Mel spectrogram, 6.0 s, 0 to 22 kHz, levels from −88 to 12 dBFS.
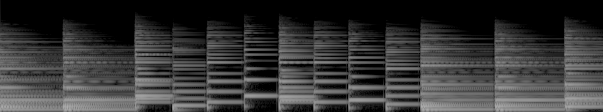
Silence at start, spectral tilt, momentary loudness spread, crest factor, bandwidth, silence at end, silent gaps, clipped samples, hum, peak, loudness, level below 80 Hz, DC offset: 0 s; -5.5 dB/octave; 6 LU; 18 dB; 11 kHz; 0 s; none; under 0.1%; none; -10 dBFS; -29 LUFS; -56 dBFS; under 0.1%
